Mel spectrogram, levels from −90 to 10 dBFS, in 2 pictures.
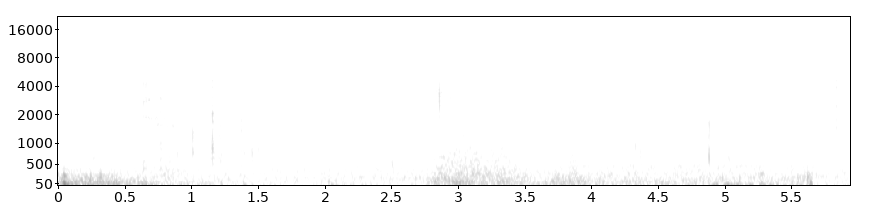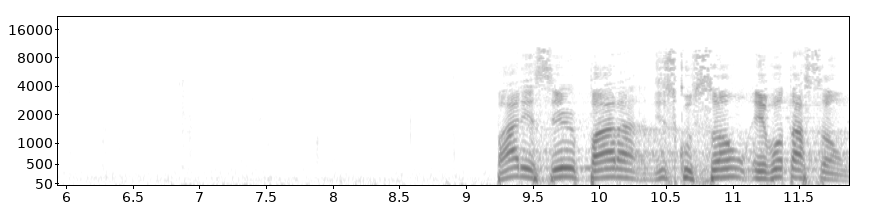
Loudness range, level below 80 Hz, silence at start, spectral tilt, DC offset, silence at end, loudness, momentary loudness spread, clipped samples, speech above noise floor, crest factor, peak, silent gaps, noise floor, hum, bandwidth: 9 LU; -72 dBFS; 0.05 s; -5.5 dB/octave; under 0.1%; 0 s; -42 LUFS; 6 LU; under 0.1%; 44 dB; 20 dB; -28 dBFS; none; -86 dBFS; none; 10 kHz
